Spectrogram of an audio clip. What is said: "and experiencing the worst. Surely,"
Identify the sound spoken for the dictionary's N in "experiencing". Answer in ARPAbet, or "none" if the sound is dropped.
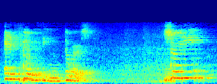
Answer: none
